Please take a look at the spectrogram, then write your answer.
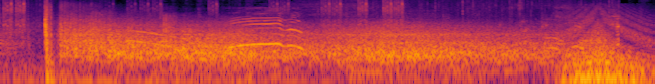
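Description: Explosive charges set off by army engineers in a mountain setting: one sharp bang, then a long, loud rolling roar as the blast echoes off the surrounding mountains.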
